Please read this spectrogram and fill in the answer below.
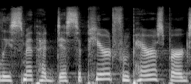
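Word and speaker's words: Pearisburg: Parisburg, but it's like the fruit pear, not Paris, Paris, France, but Parisburg. And I'm probably pronouncing it wrong.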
